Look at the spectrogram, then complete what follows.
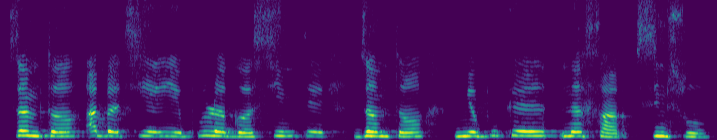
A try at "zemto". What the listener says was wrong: Tu cours, tu cours. Tu cours trop et puis tu te fais.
